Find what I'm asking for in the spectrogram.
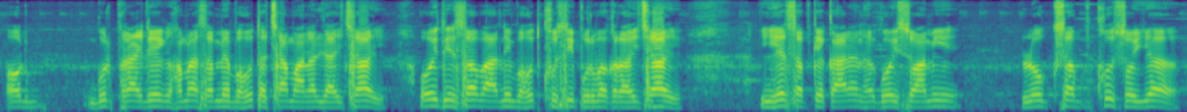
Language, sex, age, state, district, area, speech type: Maithili, male, 30-45, Bihar, Sitamarhi, urban, spontaneous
